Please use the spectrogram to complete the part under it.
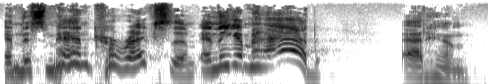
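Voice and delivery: tickled, voice climbing with laughter; amused, laughing. Real, not acted. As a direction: laugh through the words, rising high at the end. Amused telling of a funny passage.

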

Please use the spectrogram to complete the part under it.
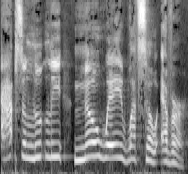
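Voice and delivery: slow, weighty stress on every word of "absolutely no way whatsoever"; most emphatic. Shown as a demonstration. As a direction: stretch out "absolutely", punch "no way whatsoever". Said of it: "the most emphatic way of saying".

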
